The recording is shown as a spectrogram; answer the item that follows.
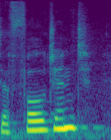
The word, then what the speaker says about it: effulgent: Effulgent. The pronunciation is effulgent, marked by or as if by brightly shining light, extremely radiant, brilliant.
